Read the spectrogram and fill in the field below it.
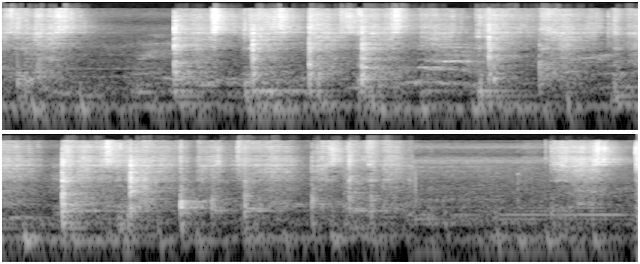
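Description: Green gram dry-roasting in a pan for North Karnataka-style kadle mithai, stirred with a metal spatula: repeated scraping and clinking strokes against the pan in an uneven rhythm, close and fairly loud, with faint sizzling underneath.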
